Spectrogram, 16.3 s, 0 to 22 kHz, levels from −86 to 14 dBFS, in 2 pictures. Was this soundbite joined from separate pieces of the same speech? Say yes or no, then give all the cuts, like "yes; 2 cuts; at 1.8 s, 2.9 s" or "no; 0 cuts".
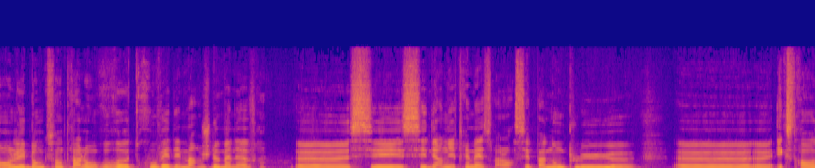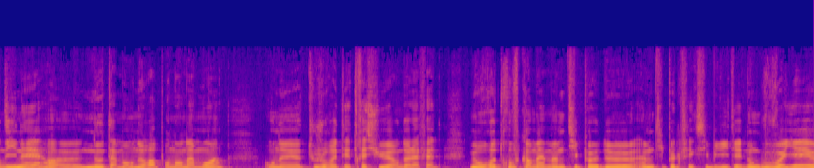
no; 0 cuts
